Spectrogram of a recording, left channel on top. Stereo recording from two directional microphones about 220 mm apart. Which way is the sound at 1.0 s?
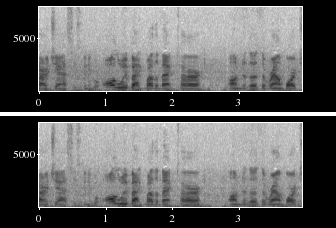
Centre (ahead or behind).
